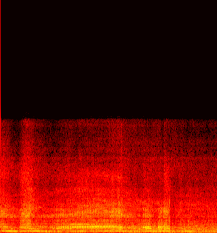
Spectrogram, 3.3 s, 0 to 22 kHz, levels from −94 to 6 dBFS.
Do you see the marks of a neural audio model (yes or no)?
yes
